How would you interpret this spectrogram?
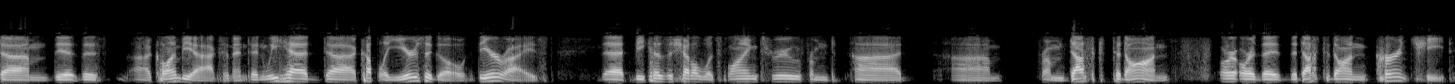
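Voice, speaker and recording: A man as a radio guest, explaining things haltingly and often repeating words. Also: medium pitch, no echo. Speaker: talk show guest. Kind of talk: explanatory radio interview talk. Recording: dull, lo-fi dry radio feed.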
